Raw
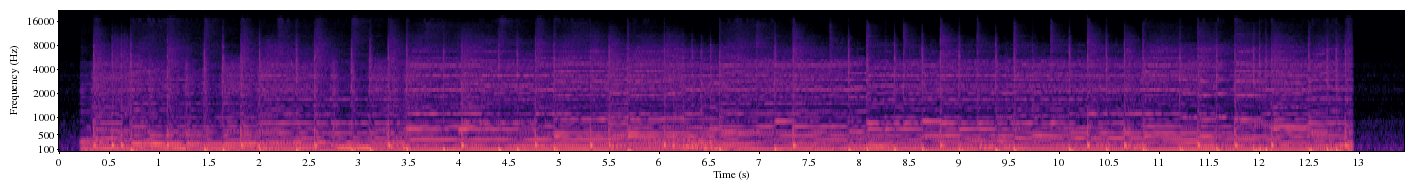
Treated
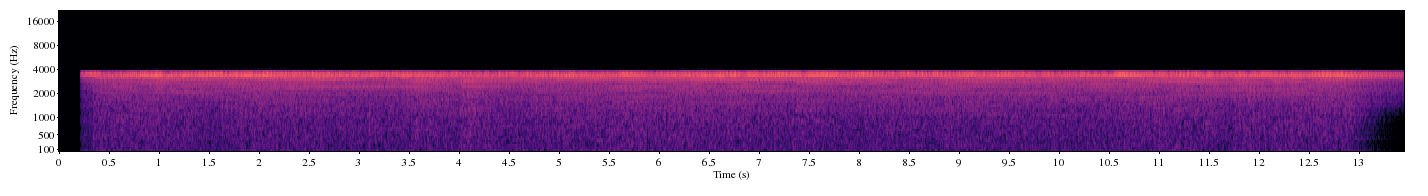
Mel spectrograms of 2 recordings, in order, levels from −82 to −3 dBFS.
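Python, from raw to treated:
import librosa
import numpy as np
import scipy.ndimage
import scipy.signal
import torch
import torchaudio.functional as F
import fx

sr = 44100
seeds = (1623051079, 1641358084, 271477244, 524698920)

p1 = fx.schmitt(x, sr, flips_db=-33.0)
p2 = p1 + fx.echo_bbd(p1, sr, ms=148, stages=2048, feedback_pct=84, wet_db=-5.5, dry=0)
p3 = fx.rev_spring(p2, sr, rt60_s=1.1, pass_ms=(39,), chirp_ms=50, drr_db=-3.0)
p4 = fx.freq_invert(p3, sr, carrier_hz=3500)
y = F.gain(torch.from_numpy(p4), -2.5).numpy()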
